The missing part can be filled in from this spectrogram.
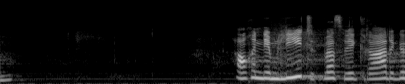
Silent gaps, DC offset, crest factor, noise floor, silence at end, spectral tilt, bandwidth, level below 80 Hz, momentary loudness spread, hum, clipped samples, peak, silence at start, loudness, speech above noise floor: none; under 0.1%; 18 dB; -62 dBFS; 0 s; -2.5 dB/octave; 11 kHz; -72 dBFS; 10 LU; none; under 0.1%; -8 dBFS; 0 s; -22 LUFS; 40 dB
